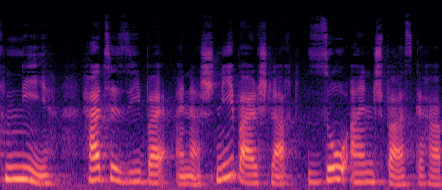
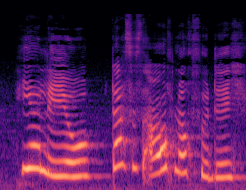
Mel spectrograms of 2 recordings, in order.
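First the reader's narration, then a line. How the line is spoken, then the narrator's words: Calling out. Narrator (German): rief Julia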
